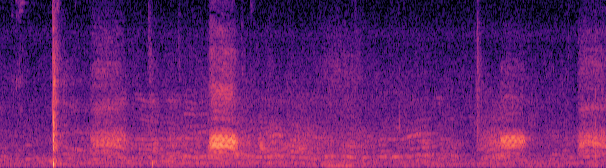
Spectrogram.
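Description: A single sharp chop of a cleaver through chicken into a wooden chopping block about half a second in, the loudest sound. A bird calls three short times, at about one, two and five seconds.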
